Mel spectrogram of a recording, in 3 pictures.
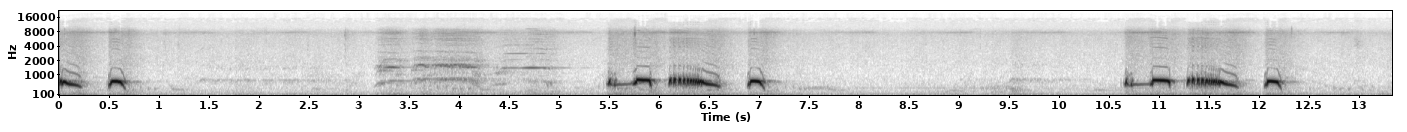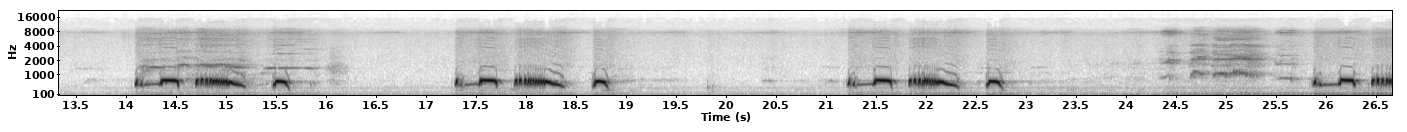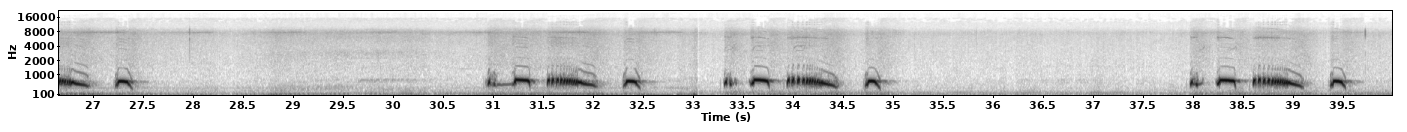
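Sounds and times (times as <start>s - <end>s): dove cooing: 0.0s - 2.4s, 3.2s - 7.9s, 9.4s - 12.5s, 14.1s - 16.2s, 17.2s - 19.5s, 20.8s - 23.4s, 24.4s - 27.6s, 28.8s - 35.2s, 37.9s - 39.8s.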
